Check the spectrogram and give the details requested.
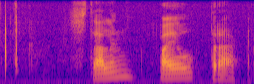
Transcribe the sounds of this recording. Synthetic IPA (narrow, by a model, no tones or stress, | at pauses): stæləŋ | pɐjəlˠtræ̰k̚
